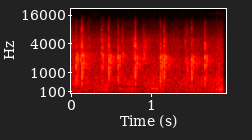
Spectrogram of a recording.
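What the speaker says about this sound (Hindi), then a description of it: "आपकी स्नेहिल तालियां उन्हें आमंत्रित करें।" An audience at a Hindi poetry gathering (kavi sammelan) claps warmly, a brief burst of dense, even applause that cuts off abruptly.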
